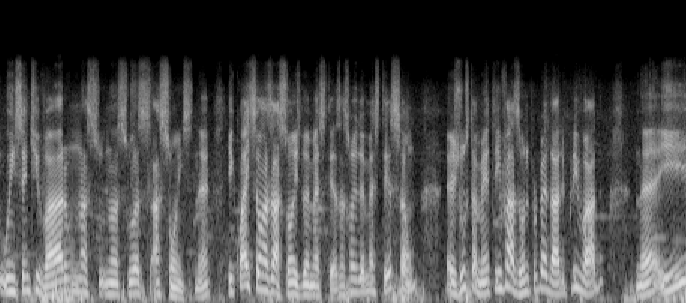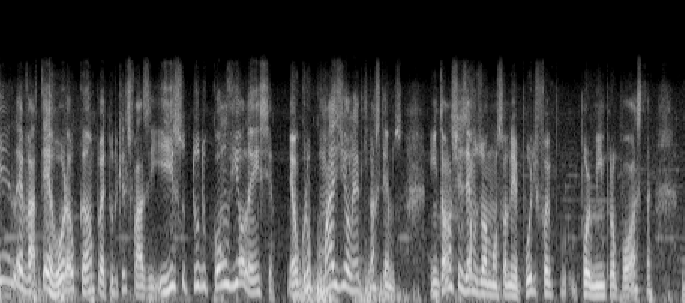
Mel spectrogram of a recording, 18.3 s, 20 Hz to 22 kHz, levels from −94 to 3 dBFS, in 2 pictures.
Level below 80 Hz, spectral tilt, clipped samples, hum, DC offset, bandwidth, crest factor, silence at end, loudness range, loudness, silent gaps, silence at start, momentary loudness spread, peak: -34 dBFS; -6 dB/octave; under 0.1%; none; under 0.1%; 9.6 kHz; 16 dB; 0 s; 2 LU; -17 LUFS; none; 0 s; 9 LU; 0 dBFS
